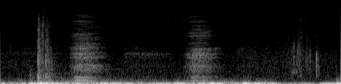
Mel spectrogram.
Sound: breathing heavily

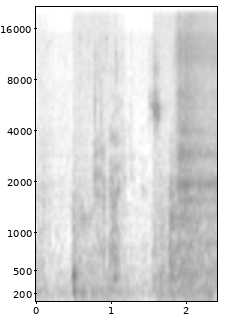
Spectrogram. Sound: whispering

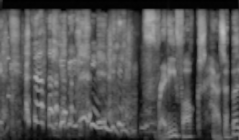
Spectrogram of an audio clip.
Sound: both laughing

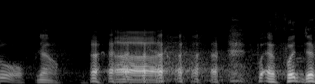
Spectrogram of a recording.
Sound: laughter

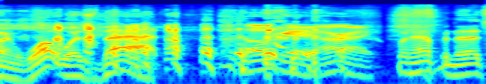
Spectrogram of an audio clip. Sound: laughing

